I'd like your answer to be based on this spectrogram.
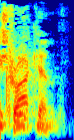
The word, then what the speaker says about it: Kraken: Ähm, aber, ich stelle dann fest, es gibt eine Mannschaft in Seattle, die heißen Craig, heißen sie, spricht man sie Kraken aus? Wie, wie Kraken. – Kraken, schon Kraken, Kraken ja, mit Kraken.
